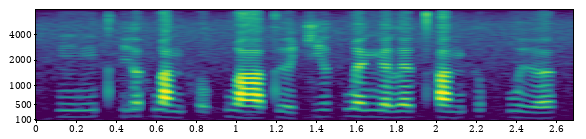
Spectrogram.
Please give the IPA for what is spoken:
ŋ u˨˦ ŋ t̪ʰ ḭ˧˥ ə̯ h w a˨˩ n h o̰˧˥ k w aː˧ t̪ ɨ˧˩ ə̯ t͡ɕ i˨˦ ə̯ k w ɛ˧ ŋ ɛ˨˩ l ɛ˧ t̪ʰ a˨˩ n k ə˦˥ p̚ h w ɨ˧˩˨ ə̯

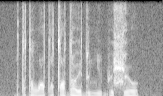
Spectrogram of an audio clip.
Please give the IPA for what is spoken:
dˤ ə dˤ ʊ lˠ ʏ dˤ i tˤ ʏ d ʊ ɪ̯ d ʊ ʎ i b ʏ ɕ ʏ ʊ̯

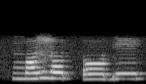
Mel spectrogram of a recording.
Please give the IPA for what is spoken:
ŋ ɒ˨˦ ɮ ɔ˧ t͡sʼ ɔː˨ d e˧

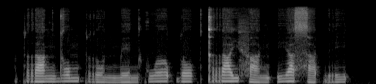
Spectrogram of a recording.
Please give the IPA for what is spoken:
p r a˦˥ ŋ d o˥˩ m p r o˨˩ n m e˨˩ n k w ɤː˥˩ p̚ l o˦˥ k̚ t r a˥˩ j f a˩˦ ŋ ʔ i˥˩ a̯ s a˨˩ k̚ r i˥˩ t̚

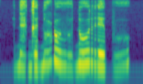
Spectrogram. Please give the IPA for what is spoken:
ɗ ɛ̤ ɡ ɘ ɗ ṳ ɽ u ð ṳ ɗ u r e p ṳ

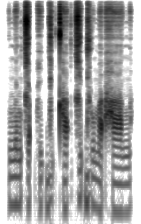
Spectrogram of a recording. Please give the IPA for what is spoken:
n̪ e˧ n t͡ɕ a˨ p̚ h i˨ ʔ ɡ i˨ ʔ t̪ʰ a˨ ʔ t͡ɕ i˦ ʔ ɡ j u˧ m a˨ ʔ h a˧ n

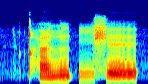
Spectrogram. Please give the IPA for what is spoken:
qʰ ĩ n ĩ ʔ i ʃ ɛ

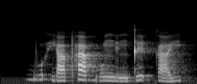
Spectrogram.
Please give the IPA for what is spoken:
b u˦ h j a˧ pʰ a˥˧ b o˧ ŋ e˨˩ ŋ t̪ e˦ ʔ k a˨˦ j

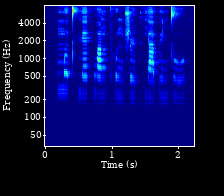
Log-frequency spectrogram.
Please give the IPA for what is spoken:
m ɤ˥˨ t̪ʰ ɥ ɛ˨˦ k w ɑ˨˦ ŋ pʰ ʊ˥˨ ŋ ʂ ɻ̩˥˨ pʰ j ä˨˦ p y˨˦ n t̪ u˨˦

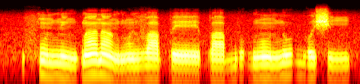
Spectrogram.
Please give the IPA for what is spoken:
f ũ˧ n ĩ˨ ɡ͡b ã˦ ɾ ã˦˨ ɡʷ ĩ˧ v a˧ p eː˨ p a˧ b u˧ ɡʷ ũ˧ n u˦ ɡʷ i˦ ʃ i˦

